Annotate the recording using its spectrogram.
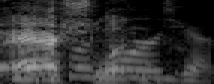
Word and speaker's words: Ashland: No, Ashland. It's L-A-N-D, but they pronounce it Lind.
